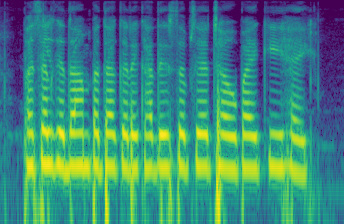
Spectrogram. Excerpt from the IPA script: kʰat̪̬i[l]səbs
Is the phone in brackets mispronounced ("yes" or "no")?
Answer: yes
